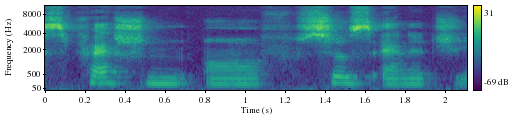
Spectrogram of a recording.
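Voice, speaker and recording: With a German accent, a woman talks at a very slow pace in a bright, sharp tone. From Germany. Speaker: energetic healer and spiritual channel host. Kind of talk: spiritual talk to camera. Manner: hesitant, many fillers.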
